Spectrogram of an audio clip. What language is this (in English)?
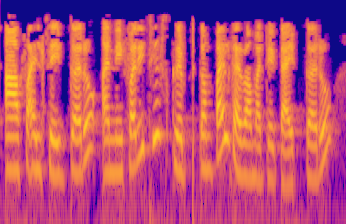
Gujarati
